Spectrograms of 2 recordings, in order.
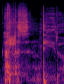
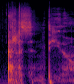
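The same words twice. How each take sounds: The two takes are said the same way.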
